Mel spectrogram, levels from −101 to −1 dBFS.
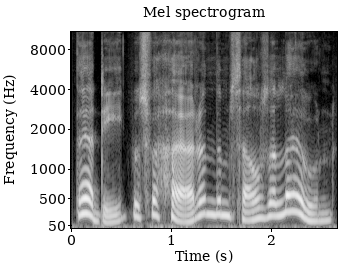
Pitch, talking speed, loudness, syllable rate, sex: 185 Hz, 180 wpm, -16 LUFS, 4.8 syllables/s, male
